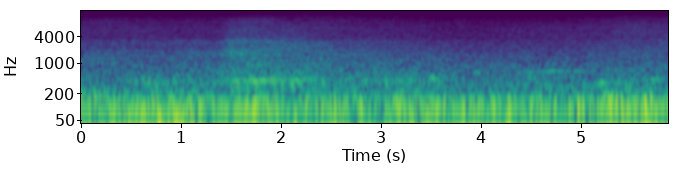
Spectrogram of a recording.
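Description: Road traffic: a steady low rumble of passing vehicles, with a louder rush of noise about one and a half seconds in that lasts about a second.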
